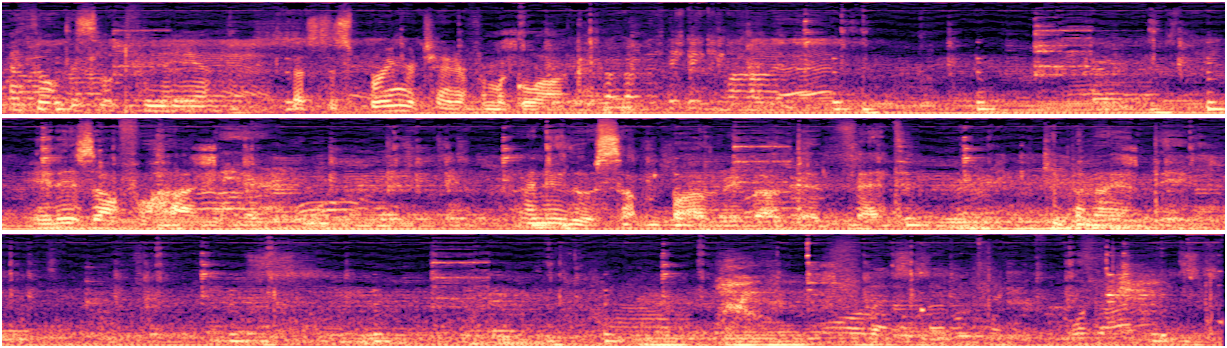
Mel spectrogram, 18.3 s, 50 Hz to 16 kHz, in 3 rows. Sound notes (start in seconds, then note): 13.4 Arthur speaking in distance; 13.4 ominous ambient music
